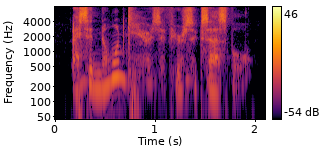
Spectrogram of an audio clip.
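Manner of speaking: hushed whisper. Speaker talking directly to a listener, whispering. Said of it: "See how I'm whispering?".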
